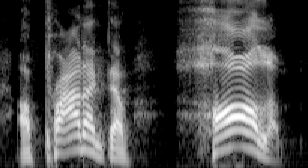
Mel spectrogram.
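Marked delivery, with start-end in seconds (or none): 1.1-1.8 heavy stress placed on "Harlem". Introducing the next guest on the show: stress on HARLEM. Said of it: "put the emphasis on Harlem".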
